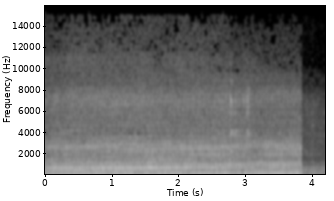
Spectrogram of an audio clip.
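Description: Compact street sweeper running, a steady mix of engine and rotating brush noise, which cuts off abruptly near the end.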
